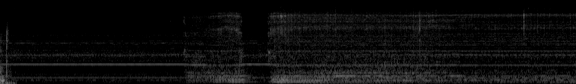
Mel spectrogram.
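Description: A drill press whirs steadily as its bit cuts into metal.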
